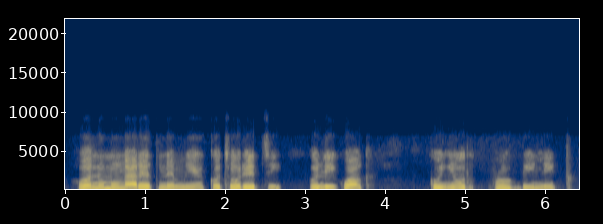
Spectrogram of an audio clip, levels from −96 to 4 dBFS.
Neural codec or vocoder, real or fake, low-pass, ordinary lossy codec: codec, 16 kHz, 1.1 kbps, Voila-Tokenizer; fake; 7.2 kHz; Opus, 24 kbps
